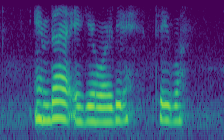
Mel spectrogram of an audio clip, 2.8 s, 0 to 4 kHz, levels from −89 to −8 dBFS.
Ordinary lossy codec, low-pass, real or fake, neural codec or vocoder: none; 3.6 kHz; fake; vocoder, 22.05 kHz, 80 mel bands, WaveNeXt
